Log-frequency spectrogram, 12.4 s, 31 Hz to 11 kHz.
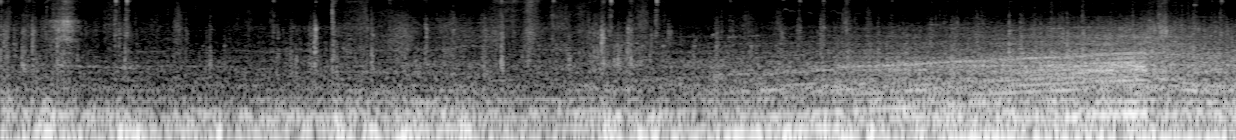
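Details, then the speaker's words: Citroen XM 3.0 24V on a gentle road test with suspension still suspect; under steady road rumble, a faint whirring rises with road speed, like a bearing; the driver thinks it is brakes bedding in, not confirmed. "got something that sounds like a bearing but I think it's the brake uh Brakes beding in a little bit"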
